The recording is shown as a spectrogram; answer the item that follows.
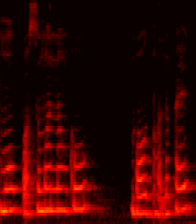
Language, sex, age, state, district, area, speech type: Odia, female, 18-30, Odisha, Kendrapara, urban, spontaneous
